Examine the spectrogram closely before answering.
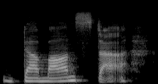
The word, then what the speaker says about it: Da Monsta: So one last building I wanted to show you at the Glass House is called Da Monsta. And I'm not saying it funny, that is how it's pronounced.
